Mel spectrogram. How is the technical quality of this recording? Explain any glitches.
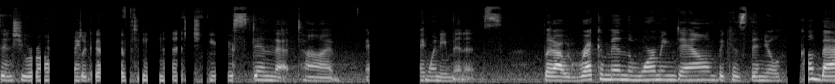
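The recording is marred by repeated holes where the sound abruptly cuts to silence and then resumes. These are digital broadcast dropouts. From 0.32 to 2.33 s, several short gaps add up to about 1.2 s of silence, the longest 0.26 s. A single 0.51 s gap falls at 3.69 to 4.26 s, and from 7.87 to 8.14 s two brief gaps occur, the longest 0.13 s. The receiver muted whenever frames failed, with only a 3 ms fade, and the material sent during those gaps is lost.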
